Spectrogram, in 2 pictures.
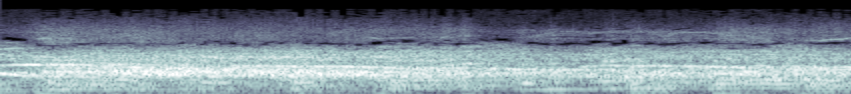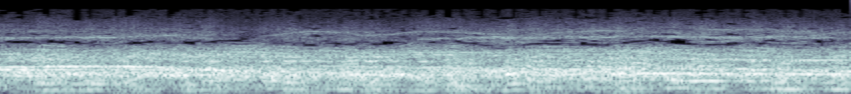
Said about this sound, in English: Listen to the crowd cheer Fred Allen as he leads his weekly parade to the old Town Hall.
